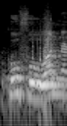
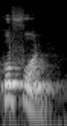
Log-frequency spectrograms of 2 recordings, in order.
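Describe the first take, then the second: First: The f sound is followed by a u vowel. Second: The f sound has no vowel after it. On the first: The speaker calls it right. "குஃபு ஒன் என்று ஓதணும்" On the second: The speaker calls it wrong. "ஃபாவுக்கு சுக்குன் வைக்கிறது"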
